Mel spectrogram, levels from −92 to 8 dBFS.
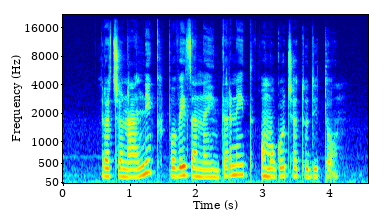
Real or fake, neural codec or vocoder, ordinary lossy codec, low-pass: fake; vocoder, 44.1 kHz, 128 mel bands every 512 samples, BigVGAN v2; none; 19.8 kHz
